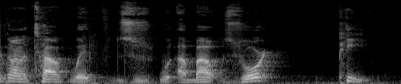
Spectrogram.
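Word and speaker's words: Zwarte Piet: to talk with about zort Pete z w a r t n p i t which uh is the same as Black Pete that's how you pronounce it in Dutch right now I'm going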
